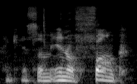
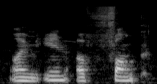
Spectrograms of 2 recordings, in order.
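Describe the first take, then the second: First: Said in the usual way. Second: "I'm in a funk" said slowly, leaning on "funk"; lingering on funk. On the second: Shown as a demonstration. Reminding viewers of the old word, slow with stress on "funk". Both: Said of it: "You remember that word".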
